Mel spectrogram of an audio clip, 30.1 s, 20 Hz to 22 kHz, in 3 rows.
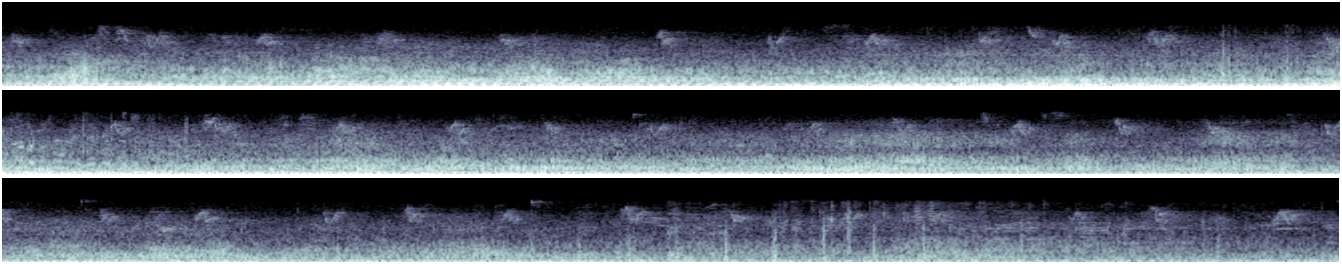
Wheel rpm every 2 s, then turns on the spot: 0, 0, 0, 0, 0, 0, 0, 0, 0, 0, 0, 0, 0, 0, 0.
none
